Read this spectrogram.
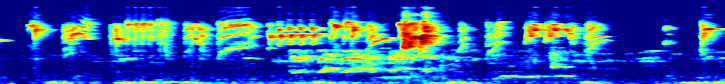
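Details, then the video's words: Red siskin in lively full song, a rapid, continuous run of high twitters, buzzy trills and squeaky notes with brief pauses and a few lower warbled phrases. "RED SISKIN GACOR"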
